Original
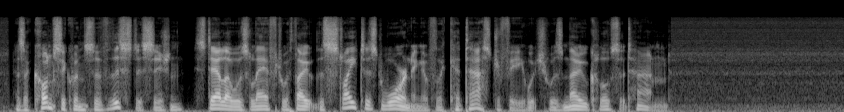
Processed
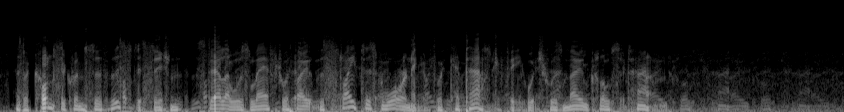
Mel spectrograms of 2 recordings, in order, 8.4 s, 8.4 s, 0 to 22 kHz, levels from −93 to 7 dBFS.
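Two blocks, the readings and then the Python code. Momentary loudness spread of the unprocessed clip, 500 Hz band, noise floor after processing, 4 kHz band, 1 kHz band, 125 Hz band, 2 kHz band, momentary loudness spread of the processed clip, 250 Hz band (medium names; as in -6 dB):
10 LU, -13.5 dB, -56 dBFS, under -35 dB, -16.5 dB, -7.5 dB, -22.5 dB, 14 LU, -11.0 dB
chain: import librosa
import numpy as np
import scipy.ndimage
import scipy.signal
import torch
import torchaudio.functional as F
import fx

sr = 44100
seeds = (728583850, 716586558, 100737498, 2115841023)

y = fx.tracing_dist(x, sr, depth_ms=0.36)
y = scipy.signal.sosfilt(scipy.signal.butter(2, 1200.0, 'lowpass', fs=sr, output='sos'), y)
y = fx.level_steps(y, sr, step_db=14)
y = fx.low_shelf(y, sr, hz=190.0, db=9.5)
y = fx.echo_feedback(y, sr, ms=805, feedback_pct=48, wet_db=-17.5)
y = fx.vibrato_shape(y, sr, shape='saw_up', rate_hz=4.8, depth_cents=160.0)
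y = F.gain(torch.from_numpy(y), -8.0).numpy()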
